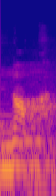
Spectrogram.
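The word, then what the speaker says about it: knock: Okay come to the next, this is नॉक।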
